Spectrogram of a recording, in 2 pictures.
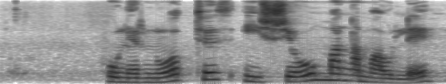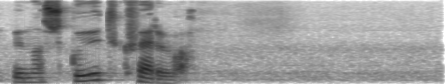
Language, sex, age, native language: Icelandic, female, 50-59, Icelandic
